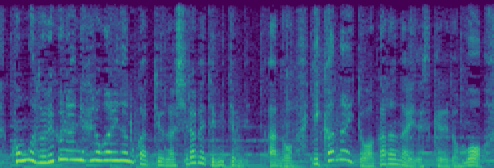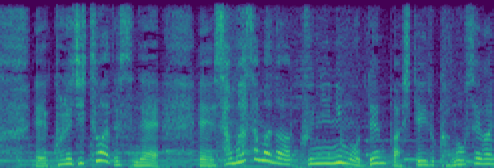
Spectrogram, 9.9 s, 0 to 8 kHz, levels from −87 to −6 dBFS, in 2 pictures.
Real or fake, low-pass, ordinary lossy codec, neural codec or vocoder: real; none; none; none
